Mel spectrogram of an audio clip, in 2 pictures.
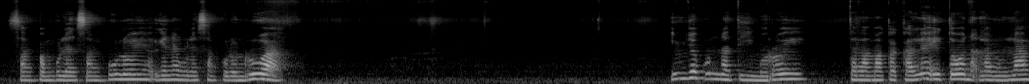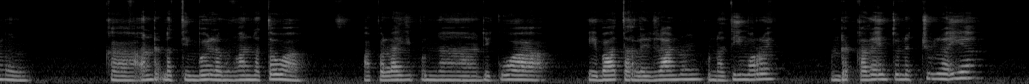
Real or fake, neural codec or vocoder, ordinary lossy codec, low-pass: fake; vocoder, 48 kHz, 128 mel bands, Vocos; none; none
